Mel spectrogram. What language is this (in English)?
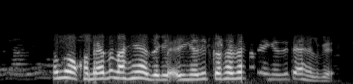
Assamese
